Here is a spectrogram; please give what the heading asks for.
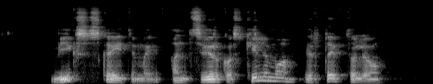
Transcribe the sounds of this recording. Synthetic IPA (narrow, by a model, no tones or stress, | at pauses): ʋʲiːksskɐɪt̪ʲimɐɪɐnt̪sʲʋʲɪɾkoːskʲɪlʲɪmoːɪɾt̪ɐɪp̚t̪oːlʲɛʊ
